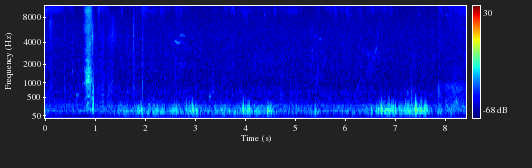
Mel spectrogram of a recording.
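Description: Near silence: faint, irregular low slaps of small waves against a boat hull, with one sharp click about a second in.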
